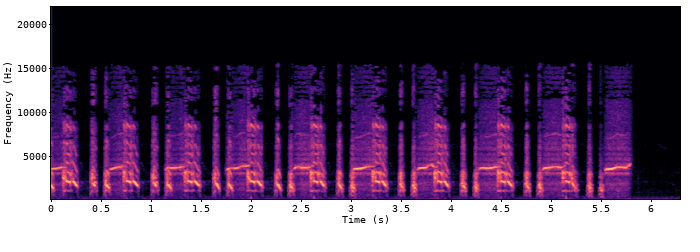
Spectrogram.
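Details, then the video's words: Steady run of a female black francolin's (teetar) calls: harsh, evenly spaced notes roughly every 0.6 seconds, each opening with a high level whistle and sliding down, ending abruptly near the close. "female tertar awaz"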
